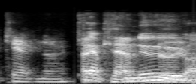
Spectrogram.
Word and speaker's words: Camp Nou: So 91,553 people attended the Barcelona and Real Madrid match last week at Camp Nou. Is that how you say it? – Camp Nou, breaking the previous record from the 1999 Women's World Cup.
